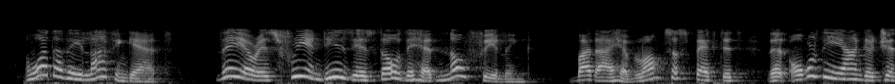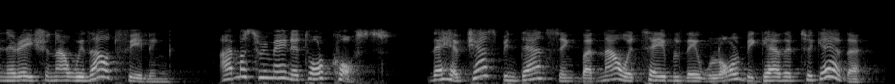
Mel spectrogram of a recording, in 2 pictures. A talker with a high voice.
Yes: high, 200 Hz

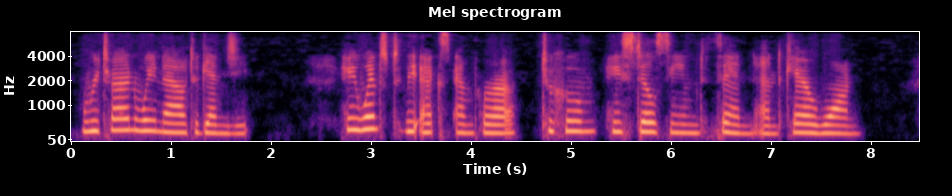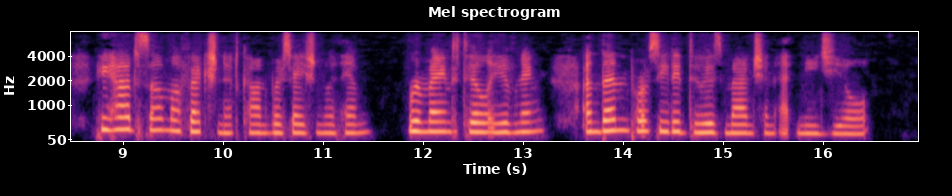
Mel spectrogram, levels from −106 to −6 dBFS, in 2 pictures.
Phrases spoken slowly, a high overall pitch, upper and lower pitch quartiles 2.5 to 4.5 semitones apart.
Yes: slow, 130 wpm; high, 245 Hz; average, 3.4 semitones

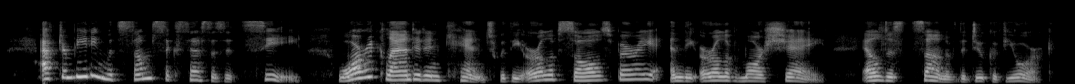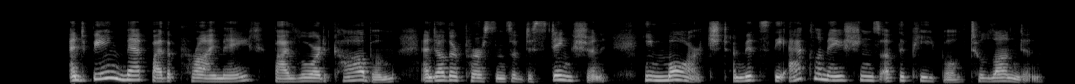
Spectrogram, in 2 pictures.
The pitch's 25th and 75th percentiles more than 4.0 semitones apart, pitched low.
No: wide, 5.4 semitones; medium, 185 Hz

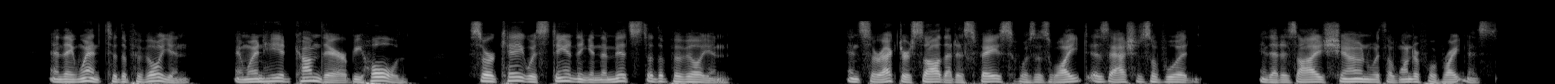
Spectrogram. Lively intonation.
No: average, 3.5 semitones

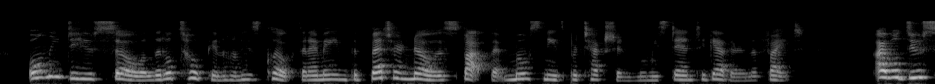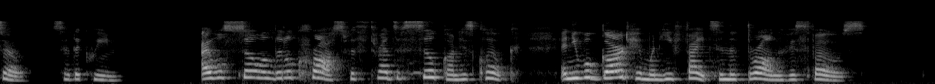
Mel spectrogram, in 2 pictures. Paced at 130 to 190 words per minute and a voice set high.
No: average, 200 wpm; high, 235 Hz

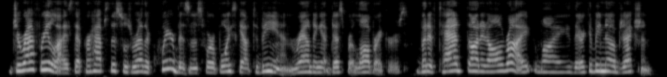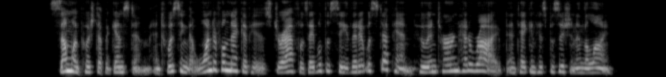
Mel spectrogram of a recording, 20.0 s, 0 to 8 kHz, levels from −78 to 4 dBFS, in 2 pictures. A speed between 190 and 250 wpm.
Yes: fast, 205 wpm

